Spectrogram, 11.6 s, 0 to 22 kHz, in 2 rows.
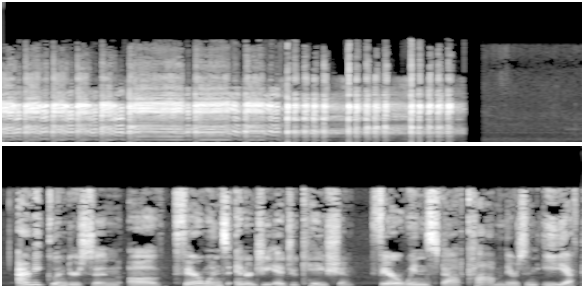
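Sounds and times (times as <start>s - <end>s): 
duck quacking loudly and nasally: 0.0s - 4.6s
speech: 6.1s - 11.5s.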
